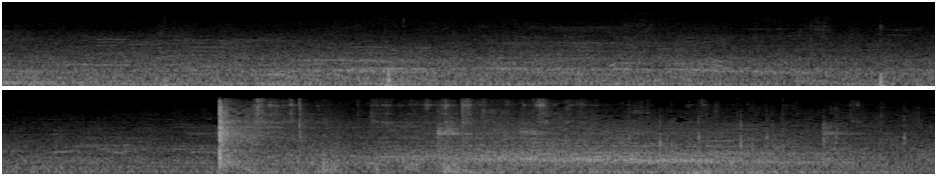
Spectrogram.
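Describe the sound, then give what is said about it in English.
One loud, sharp slap cracks through a steady crowd murmur at an ECW wrestling event, after which the crowd noise swells and grows more excited. A couple of faint clicks come earlier. “Did you hear that slap?”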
